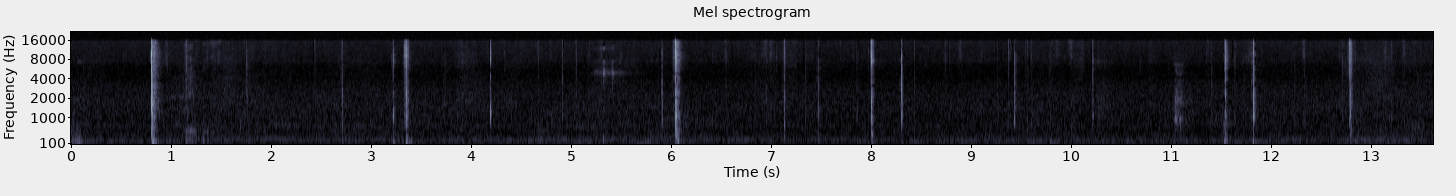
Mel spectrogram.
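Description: Computer keyboard typing: about fifteen separate faint key clicks at an uneven pace over near silence.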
